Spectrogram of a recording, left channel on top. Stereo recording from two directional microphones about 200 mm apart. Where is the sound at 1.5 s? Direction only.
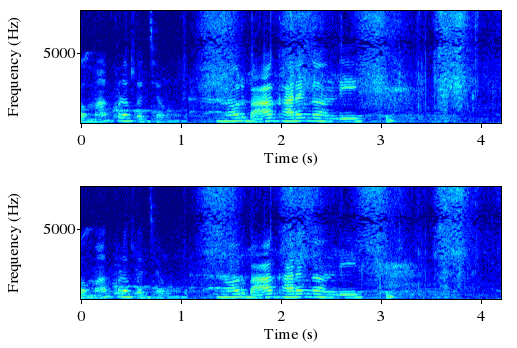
10° right (ahead or behind).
